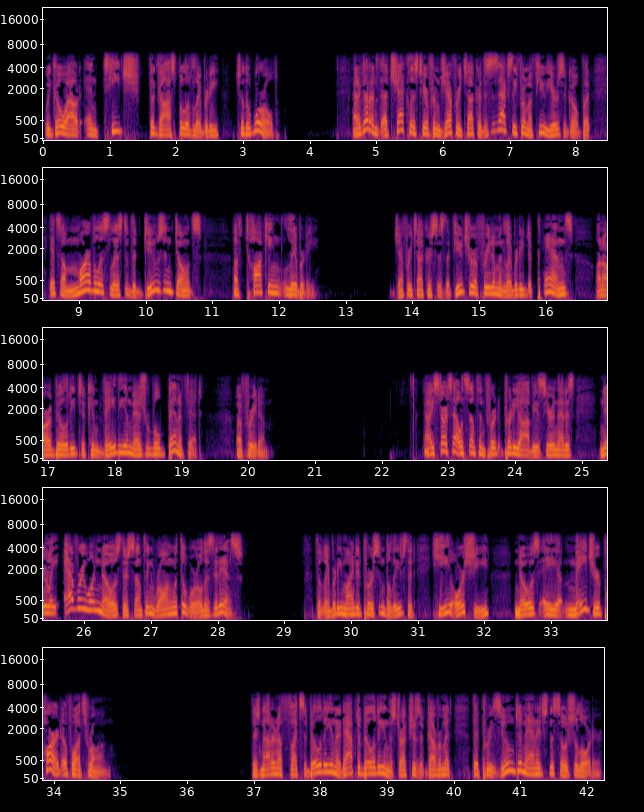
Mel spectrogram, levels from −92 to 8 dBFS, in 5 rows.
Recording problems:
garbled, watery; badly; nothing above 5.5 kHz

